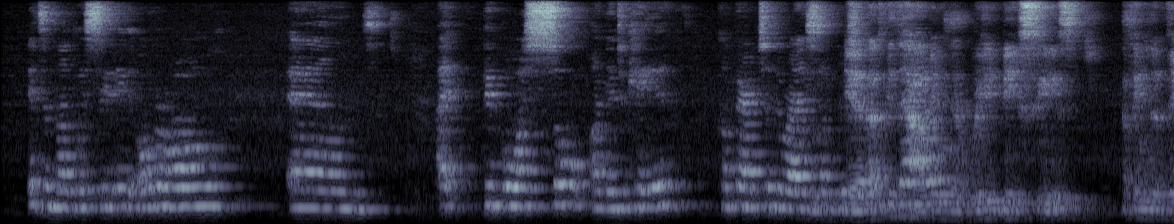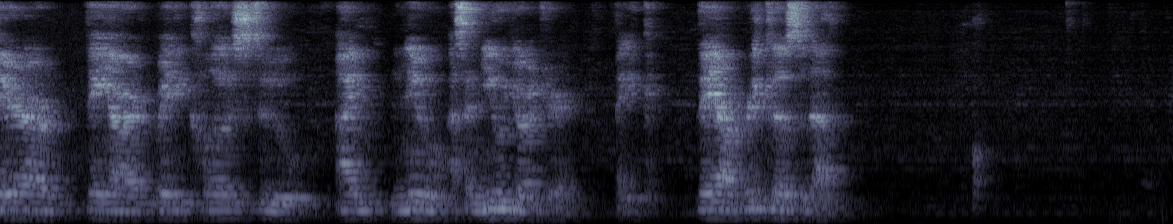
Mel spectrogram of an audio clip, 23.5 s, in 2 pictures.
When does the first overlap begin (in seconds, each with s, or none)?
8.0 s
